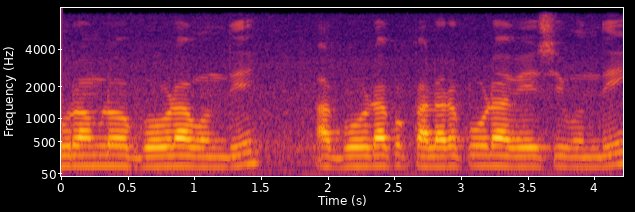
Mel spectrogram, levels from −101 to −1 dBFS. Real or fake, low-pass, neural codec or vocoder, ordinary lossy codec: real; 7.2 kHz; none; none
